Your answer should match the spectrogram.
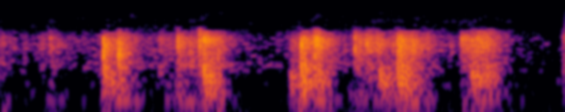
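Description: Radio-drama sound effects of people moving to a table and settling in: about six short knocks and scuffs, irregularly spaced.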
